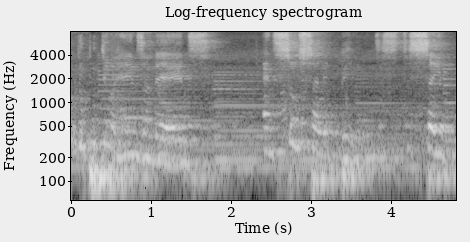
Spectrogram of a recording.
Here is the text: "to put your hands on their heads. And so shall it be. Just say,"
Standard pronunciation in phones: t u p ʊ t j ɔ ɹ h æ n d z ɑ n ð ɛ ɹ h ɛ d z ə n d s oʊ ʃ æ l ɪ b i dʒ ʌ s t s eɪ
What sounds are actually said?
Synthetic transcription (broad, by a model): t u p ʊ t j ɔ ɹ h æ n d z ɑ n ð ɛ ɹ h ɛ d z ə n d s oʊ s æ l ɪ b i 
